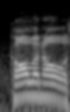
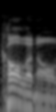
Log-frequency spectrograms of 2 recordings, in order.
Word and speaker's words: colonel: Colonel should be pronounced colonel, not colonel. There's no R in that word.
